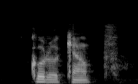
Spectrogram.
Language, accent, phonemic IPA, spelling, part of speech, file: French, France, /kɔ.lɔ.kɛ̃t/, coloquinte, noun, LL-Q150 (fra)-coloquinte.wav
- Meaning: colocynth, bitter apple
